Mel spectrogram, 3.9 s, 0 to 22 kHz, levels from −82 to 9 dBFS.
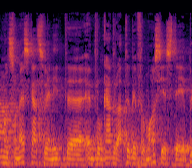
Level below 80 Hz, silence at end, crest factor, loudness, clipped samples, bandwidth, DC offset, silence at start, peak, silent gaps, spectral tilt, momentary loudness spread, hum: -42 dBFS; 0 s; 14 dB; -17 LUFS; under 0.1%; 16.5 kHz; under 0.1%; 0 s; -4 dBFS; none; -3 dB/octave; 5 LU; none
